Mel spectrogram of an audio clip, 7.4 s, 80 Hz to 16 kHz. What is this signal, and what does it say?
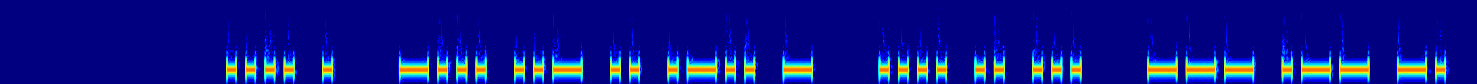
Morse code, heard as a keyed tone, about 25 wpm, 700 Hz. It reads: HE BUILT HIS OWN
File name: practice / 25wpm / Sentences with 2-Word Phrases - 25wpm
